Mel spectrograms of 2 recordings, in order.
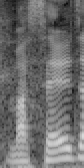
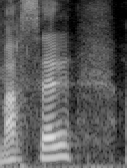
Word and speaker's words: Marcel: Betont man ja im Deutschen immer die falsche Silbe. Also indem man ja auch nicht Marcel sagt, sondern Marcel, haben wir auch schon ein paar Mal gesagt in unseren Folgen.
